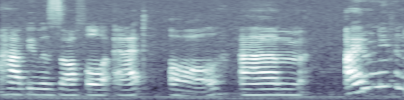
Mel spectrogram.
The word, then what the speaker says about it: Zaful: So if you guys are looking to shop from Zoffel, as I like to call it, I'm pretty sure it's pronounced Zafel, but I'm going to rhyme it with awful because it sucks.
